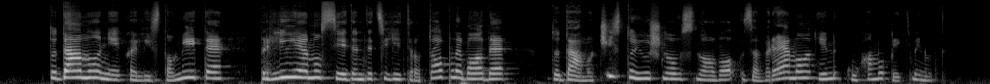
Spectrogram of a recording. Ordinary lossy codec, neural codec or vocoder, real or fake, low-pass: none; codec, 44.1 kHz, 2.6 kbps, SNAC; fake; none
